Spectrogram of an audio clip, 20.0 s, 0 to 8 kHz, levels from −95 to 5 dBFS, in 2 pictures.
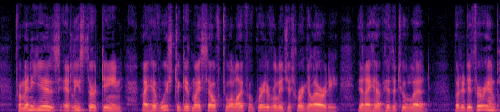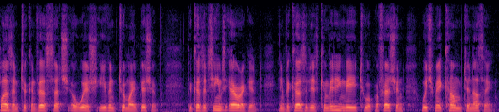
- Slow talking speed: No, average, 170 wpm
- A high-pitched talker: No, low, 120 Hz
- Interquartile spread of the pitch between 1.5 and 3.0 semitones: Yes, average, 2.7 semitones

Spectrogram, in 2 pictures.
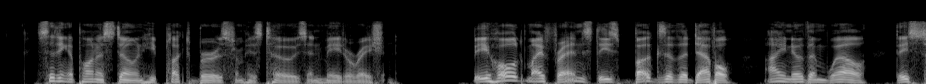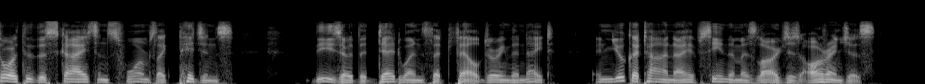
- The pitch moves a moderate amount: Yes, average, 4.6 semitones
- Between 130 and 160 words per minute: No, average, 175 wpm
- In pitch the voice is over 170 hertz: No, low, 105 Hz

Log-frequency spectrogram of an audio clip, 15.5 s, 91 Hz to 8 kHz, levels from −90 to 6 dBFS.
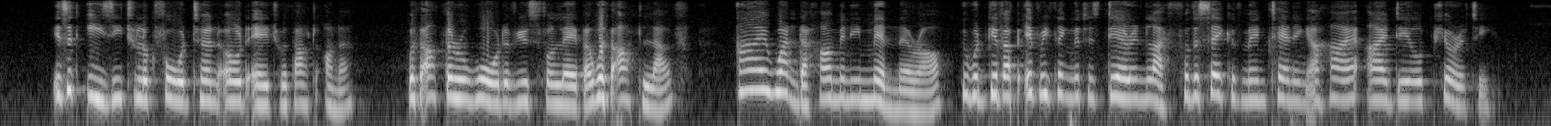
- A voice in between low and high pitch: No, high, 230 Hz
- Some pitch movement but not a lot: Yes, average, 3.5 semitones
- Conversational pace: Yes, average, 180 wpm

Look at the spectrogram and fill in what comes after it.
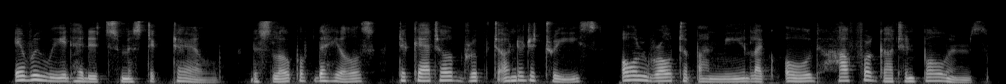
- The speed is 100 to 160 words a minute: Yes, average, 155 wpm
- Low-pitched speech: No, medium, 150 Hz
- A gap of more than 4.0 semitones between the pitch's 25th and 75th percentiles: Yes, average, 4.4 semitones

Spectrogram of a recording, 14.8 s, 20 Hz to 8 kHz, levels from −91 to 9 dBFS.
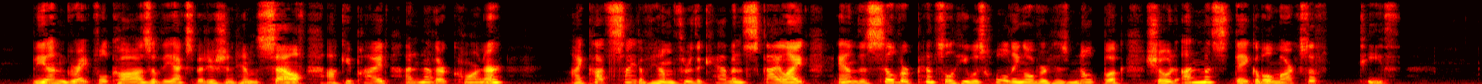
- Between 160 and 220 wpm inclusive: No, average, 140 wpm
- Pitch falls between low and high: No, low, 130 Hz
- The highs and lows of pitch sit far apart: Yes, wide, 6.8 semitones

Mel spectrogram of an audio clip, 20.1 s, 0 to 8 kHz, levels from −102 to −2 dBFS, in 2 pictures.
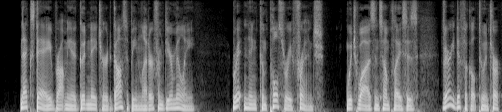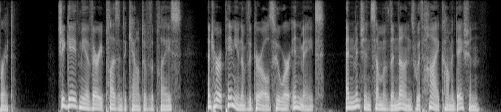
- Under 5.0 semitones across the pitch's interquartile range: No, wide, 5.4 semitones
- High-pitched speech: No, very low, 95 Hz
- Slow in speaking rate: No, average, 155 wpm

